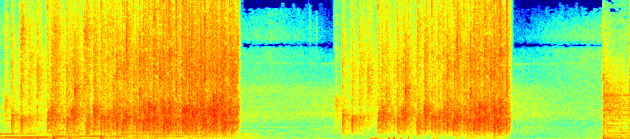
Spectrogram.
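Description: Applause, a crowd clapping, in two stretches that each cut off abruptly, about three seconds in and again about six and a half seconds in, over the fading end of background music.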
